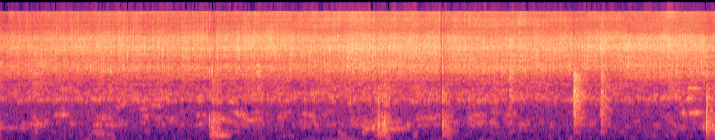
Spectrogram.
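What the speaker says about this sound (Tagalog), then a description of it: "Gigisa ko ang kamatis." Tomatoes sautéing in a pan, a steady close sizzle throughout with faint clinks of stirring.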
